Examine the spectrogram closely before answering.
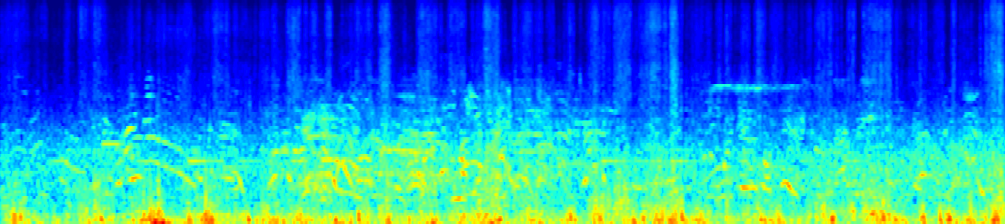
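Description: Children and adult coaches shout excitedly nearby.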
